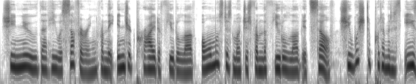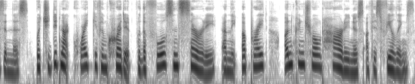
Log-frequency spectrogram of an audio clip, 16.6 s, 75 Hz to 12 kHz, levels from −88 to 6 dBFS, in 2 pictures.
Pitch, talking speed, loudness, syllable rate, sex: 190 Hz, 190 wpm, -18 LUFS, 4.8 syllables/s, female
